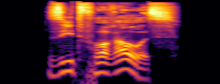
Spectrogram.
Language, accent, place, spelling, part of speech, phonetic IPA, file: German, Germany, Berlin, sieht voraus, verb, [ˌziːt foˈʁaʊ̯s], De-sieht voraus.ogg
- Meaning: third-person singular present of voraussehen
